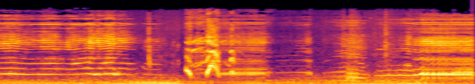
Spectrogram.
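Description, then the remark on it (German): A Star Wars Chewbacca toy mask's electronic growling roar, worn by a middle-aged woman sitting in a car: loud, warbling bleat-like howls that rise and fall in pitch, repeating in long bursts with a brief squealing break partway through. “That's not me making that noise, it's the mask.”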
